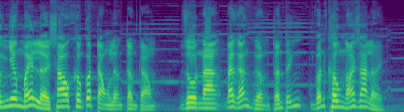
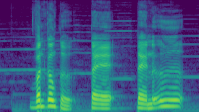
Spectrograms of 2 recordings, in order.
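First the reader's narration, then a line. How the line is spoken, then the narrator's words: Hesitant. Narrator (Vietnamese): miệng ngập ngừng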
